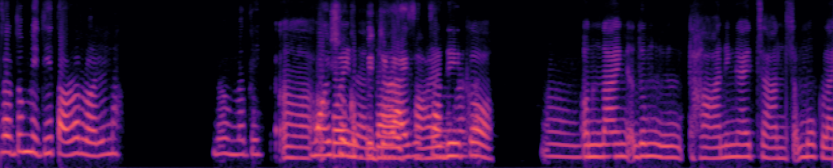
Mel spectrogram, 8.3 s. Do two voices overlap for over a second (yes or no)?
yes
